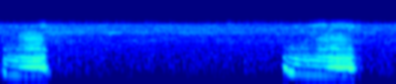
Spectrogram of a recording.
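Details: Boxer dog snoring: two long, rumbling snores a few seconds apart over a quiet hiss, with silent pauses between breaths.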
